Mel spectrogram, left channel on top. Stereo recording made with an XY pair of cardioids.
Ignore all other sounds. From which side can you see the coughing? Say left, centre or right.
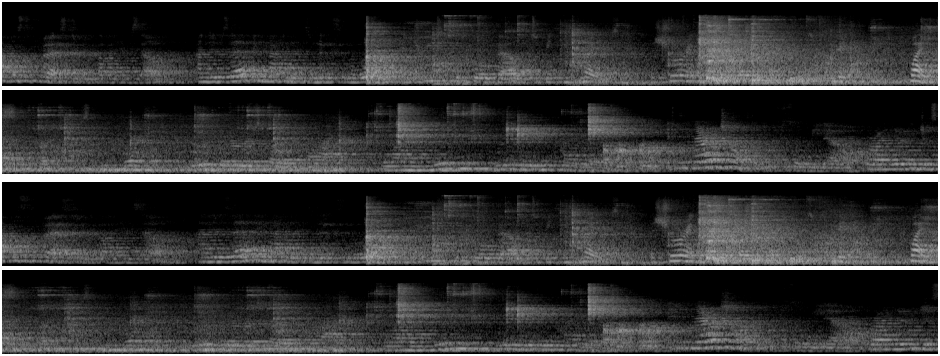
centre.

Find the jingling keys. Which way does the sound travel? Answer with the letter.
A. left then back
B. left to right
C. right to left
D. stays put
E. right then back
A.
